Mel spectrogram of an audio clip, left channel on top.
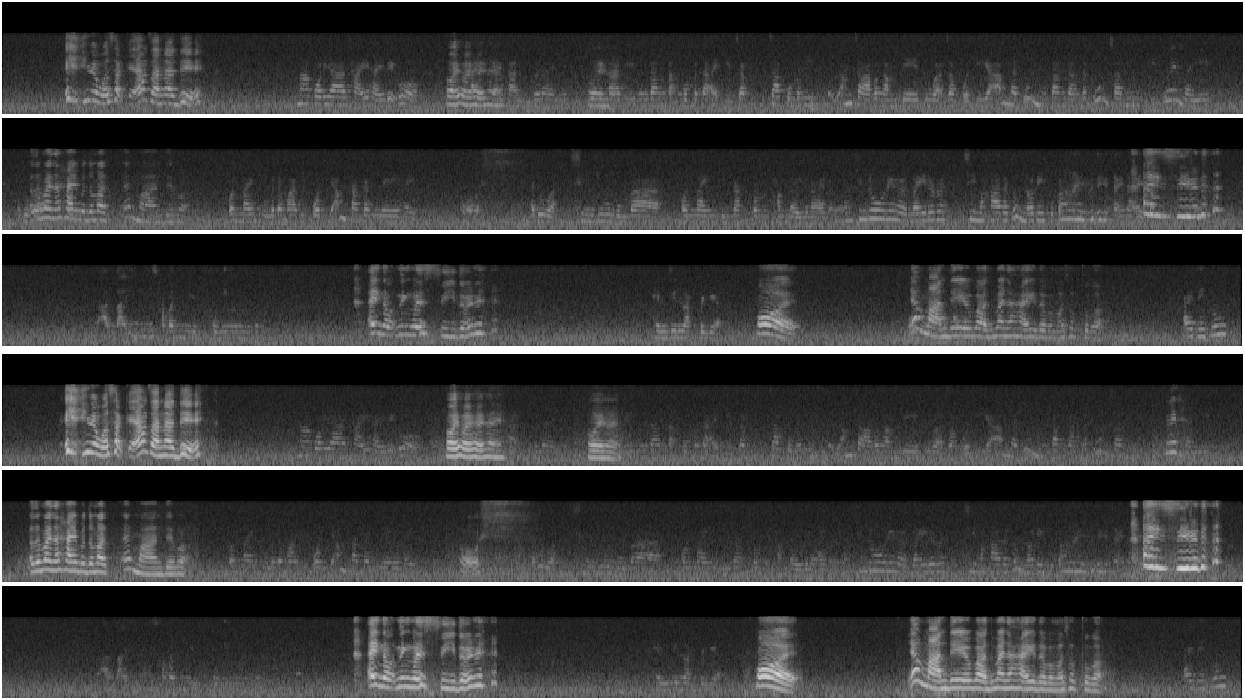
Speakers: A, on the right (about 85°); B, on the left (about 60°).
A: ꯁꯤꯅ ꯃꯁꯛꯀꯌꯥꯝ ꯆꯥꯟꯅꯗꯦ
B: ꯄꯔꯤꯌꯥ ꯍꯥꯏ ꯍꯥꯏ ꯗꯣ
A: ꯍꯣꯏ ꯍꯣꯏ
B: ꯑꯩꯅ
A: ꯍꯣꯏ ꯈꯪꯉꯦ
B: ꯍꯥꯟꯕ ꯍꯥꯏꯕꯅꯤ
A: ꯍꯣꯏ
B: ꯑꯗꯨꯒꯤ
A: ꯍꯣꯏ
B: ꯃꯥꯗꯤ ꯅꯨꯡꯗꯥꯡ ꯅꯨꯡꯗꯥꯡꯒꯨꯝꯕ ꯍꯥꯏꯗꯤ ꯆꯥꯛ ꯆꯥꯛꯀꯨꯝꯕꯗꯤ ꯌꯥꯝ ꯆꯥꯕ ꯉꯝꯗꯦ ꯑꯗꯨꯒ ꯑꯆꯥꯄꯣꯠꯇꯤ ꯌꯥꯝꯅ ꯑꯗꯨꯝ ꯅꯨꯡꯗꯥꯡꯗꯥꯡ ꯑꯗꯨꯝ ꯆꯥꯅꯤꯡꯒꯤ ꯑꯗꯨ
A: ꯑꯦ
B: ꯂꯩꯌꯦ ꯑꯗꯨꯒ
A: ꯑꯗꯨꯃꯥꯏꯅ ꯍꯥꯏꯕꯗꯨꯃ
B: ꯑꯣꯟ
A: ꯌꯥꯝ ꯃꯥꯟꯗꯦꯕ
B: ꯅꯥꯏꯟꯒꯨꯝꯕꯗ ꯃꯥꯗꯤ ꯄꯣꯠ ꯌꯥꯝ ꯀꯥꯒꯜꯂꯦ ꯍꯥꯏ
A: ꯑꯣ ꯑꯁ
B: ꯑꯗꯨꯒ ꯁꯤꯡꯖꯨꯒꯨꯝꯕ ꯑꯣꯟꯂꯥꯏꯟꯒꯤ ꯀꯛꯄ ꯃꯐꯝ ꯂꯩꯕ꯭ꯔꯥ ꯍꯥꯏꯔꯛꯑꯦ ꯁꯤꯡꯖꯨꯗꯤ ꯂꯩꯔꯔꯣꯏ ꯁꯤ ꯃꯈꯥꯗ ꯑꯗꯨꯝ ꯅꯣꯔꯠ ꯏꯁꯇꯨꯀ ꯍꯥꯏꯕꯅꯤꯅ ꯑꯩꯅ ꯍꯥꯏꯕ
A: ꯑꯩ ꯁꯤꯔꯦꯗ
B: ꯑꯗ ꯑꯩꯅꯤ ꯁꯥꯃꯟꯒꯤ ꯐꯨꯅꯤꯡꯕꯗ
A: ꯑ ꯅꯣꯛꯅꯤꯡꯕ ꯁꯤꯗꯣꯔꯦ
B: ꯍꯟꯖꯤꯜ ꯂꯥꯛꯄ
A: ꯍꯣꯏ
B: ꯀꯣꯔꯤꯌꯥ
A: ꯌꯥꯝ ꯃꯥꯟꯗꯦꯕ
B: ꯁꯥꯃꯟ
A: ꯑꯗꯨꯃꯥꯏꯅ ꯍꯥꯏꯒꯗꯕ ꯃꯁꯛꯇꯨꯒ
B: ꯎꯝ ꯑꯩꯗꯤ ꯑꯗꯨꯝ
